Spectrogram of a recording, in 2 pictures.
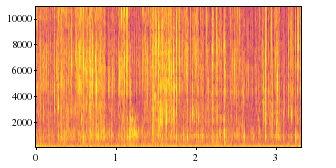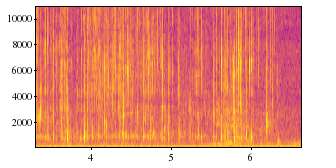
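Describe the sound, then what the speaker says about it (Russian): Boiling water poured over cleaned, rinsed urechis spoon worms, a soft continuous splashing and crackling pour with faint drips, fairly quiet and close, no voices. "Вот урехис уже почищен от кишков, вымыт. И мы его заливаем кипяточком."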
